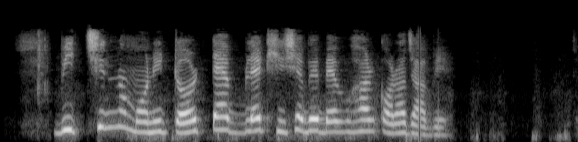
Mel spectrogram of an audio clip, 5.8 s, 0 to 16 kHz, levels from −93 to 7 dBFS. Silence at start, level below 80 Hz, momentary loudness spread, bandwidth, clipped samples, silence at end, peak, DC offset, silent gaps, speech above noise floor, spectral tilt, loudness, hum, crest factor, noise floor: 0.4 s; -60 dBFS; 11 LU; 7.6 kHz; under 0.1%; 1.3 s; -2 dBFS; under 0.1%; none; 48 dB; -3 dB/octave; -17 LUFS; none; 16 dB; -65 dBFS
